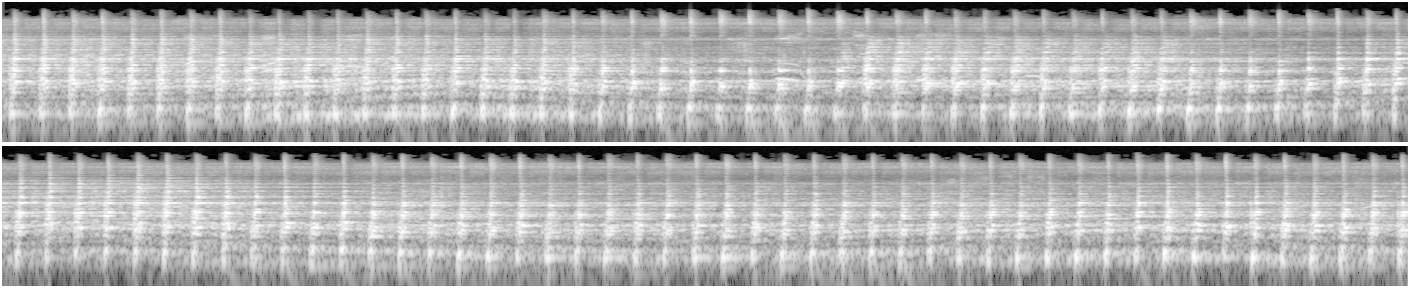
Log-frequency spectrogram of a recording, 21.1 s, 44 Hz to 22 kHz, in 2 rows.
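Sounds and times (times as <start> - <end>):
pulsing droning synth music: 0.0 - 21.0.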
